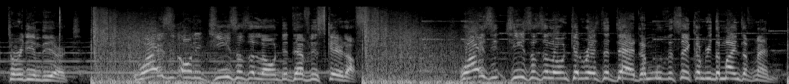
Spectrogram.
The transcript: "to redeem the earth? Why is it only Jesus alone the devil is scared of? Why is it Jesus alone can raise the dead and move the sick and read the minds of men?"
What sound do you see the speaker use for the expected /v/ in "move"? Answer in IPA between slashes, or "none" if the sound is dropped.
/v/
